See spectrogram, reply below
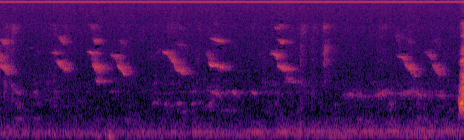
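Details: Morning swiftlets, hundreds of them, hunting emerging winged termites; quick, high, downslurred chirps in loose runs of two or three repeat through the clip, with a soft lower whistled tone midway and a sharp knock at the end.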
